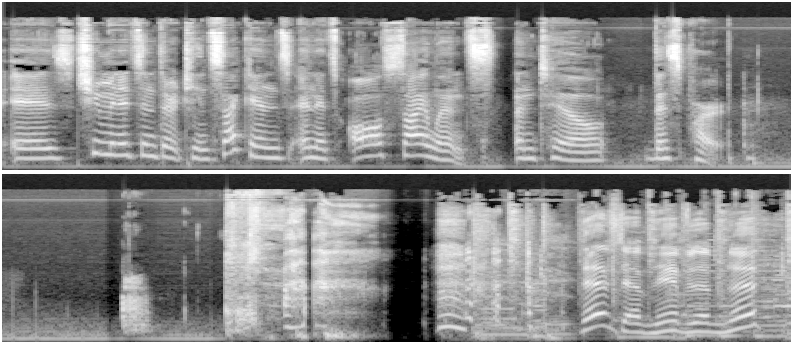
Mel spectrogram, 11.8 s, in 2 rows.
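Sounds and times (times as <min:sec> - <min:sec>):
speech: 0:00.0 - 0:05.8, 0:06.8 - 0:08.6, 0:09.2 - 0:11.8
fart: 0:06.8 - 0:07.9
laughter: 0:09.2 - 0:10.3.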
